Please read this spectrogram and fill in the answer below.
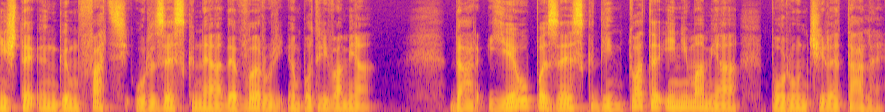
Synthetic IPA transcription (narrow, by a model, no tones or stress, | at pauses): niʃt̪e̞ʔɨŋɡɨmfat̪sʲurze̞skne̞ad̪e̞vəɾurʲɨmpo̞t̪ɾivamja | d̪arje̞wpəze̞skd̪int̪oat̪əʔinimamjapo̞ɾunt͡ʃile̞t̪ale̞̰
